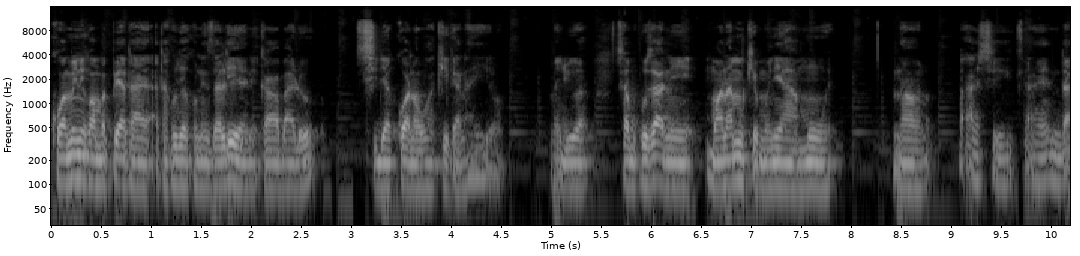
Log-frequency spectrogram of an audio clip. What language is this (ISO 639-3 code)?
swa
